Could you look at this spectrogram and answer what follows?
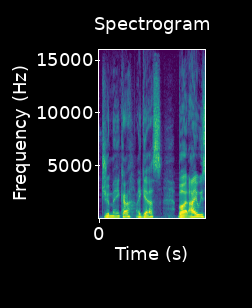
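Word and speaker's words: D'yer Mak'er: has a bizarre title it's actually supposed to be pronounced just Jamaica I guess but I always used to call it di maker I think a lot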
